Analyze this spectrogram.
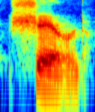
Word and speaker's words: shared: Now the first ED ending word was shared. Shared. This one has 1 syllable. It may look like it should have 2 syllables, but in fact we only pronounce the 1 vowel sound, air.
